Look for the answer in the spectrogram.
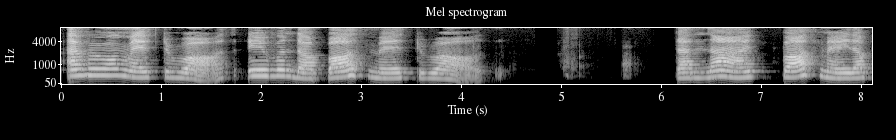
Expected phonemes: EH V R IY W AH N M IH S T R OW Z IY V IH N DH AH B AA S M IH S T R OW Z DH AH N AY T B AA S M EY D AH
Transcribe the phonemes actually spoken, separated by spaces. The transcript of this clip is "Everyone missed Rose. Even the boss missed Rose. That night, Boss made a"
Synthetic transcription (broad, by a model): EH V R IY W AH N M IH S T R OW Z IY V IH N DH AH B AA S M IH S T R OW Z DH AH N AY T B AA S M EY D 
